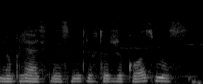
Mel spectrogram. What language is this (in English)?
Russian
